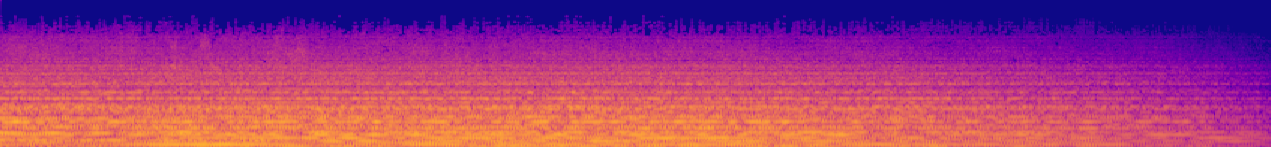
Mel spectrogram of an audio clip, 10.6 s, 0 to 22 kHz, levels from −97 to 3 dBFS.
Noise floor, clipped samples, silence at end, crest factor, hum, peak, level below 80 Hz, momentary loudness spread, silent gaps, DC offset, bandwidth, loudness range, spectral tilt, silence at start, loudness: -39 dBFS; under 0.1%; 0.1 s; 16 dB; none; -2 dBFS; -30 dBFS; 14 LU; none; under 0.1%; 9.8 kHz; 8 LU; -7 dB/octave; 0 s; -18 LUFS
